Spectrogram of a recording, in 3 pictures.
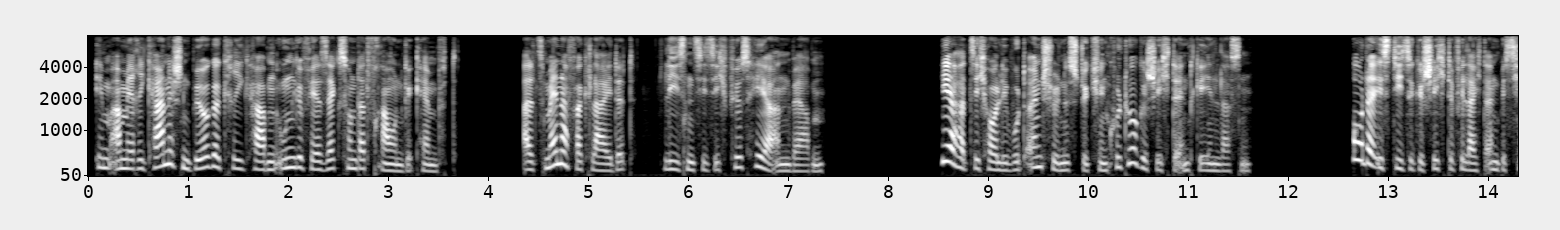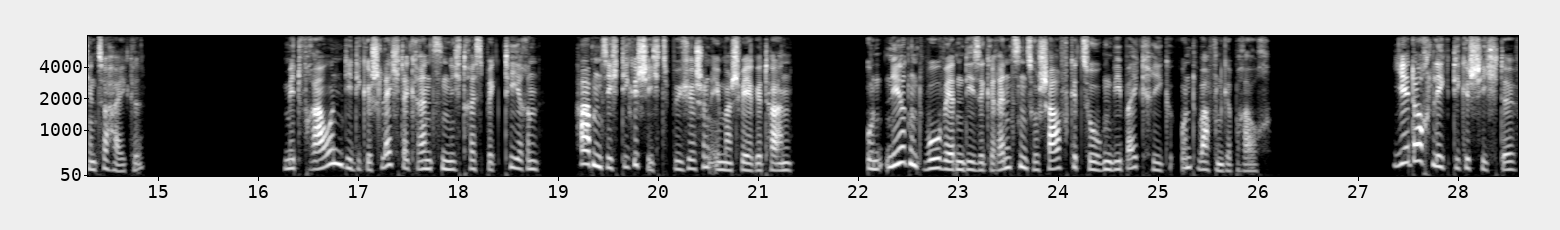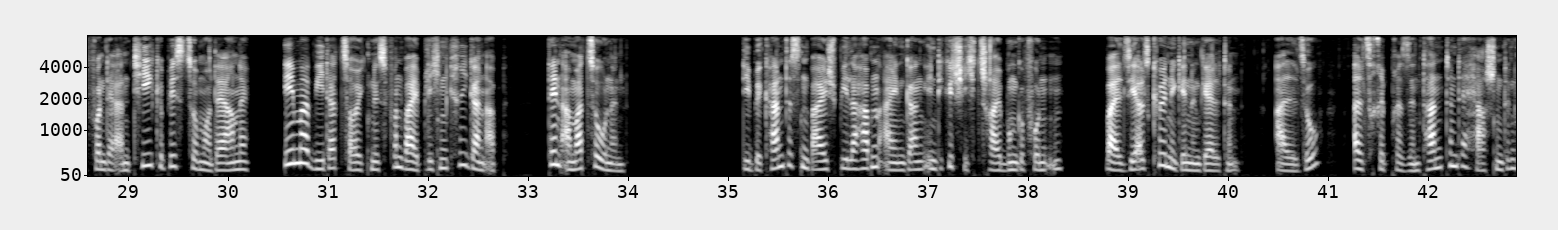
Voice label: voice sample history german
